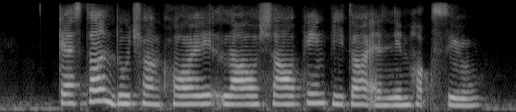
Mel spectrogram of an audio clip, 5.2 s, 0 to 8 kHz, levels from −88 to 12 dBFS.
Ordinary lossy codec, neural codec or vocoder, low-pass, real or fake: none; codec, 16 kHz, 2 kbps, FreqCodec, smaller model; 7.2 kHz; fake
